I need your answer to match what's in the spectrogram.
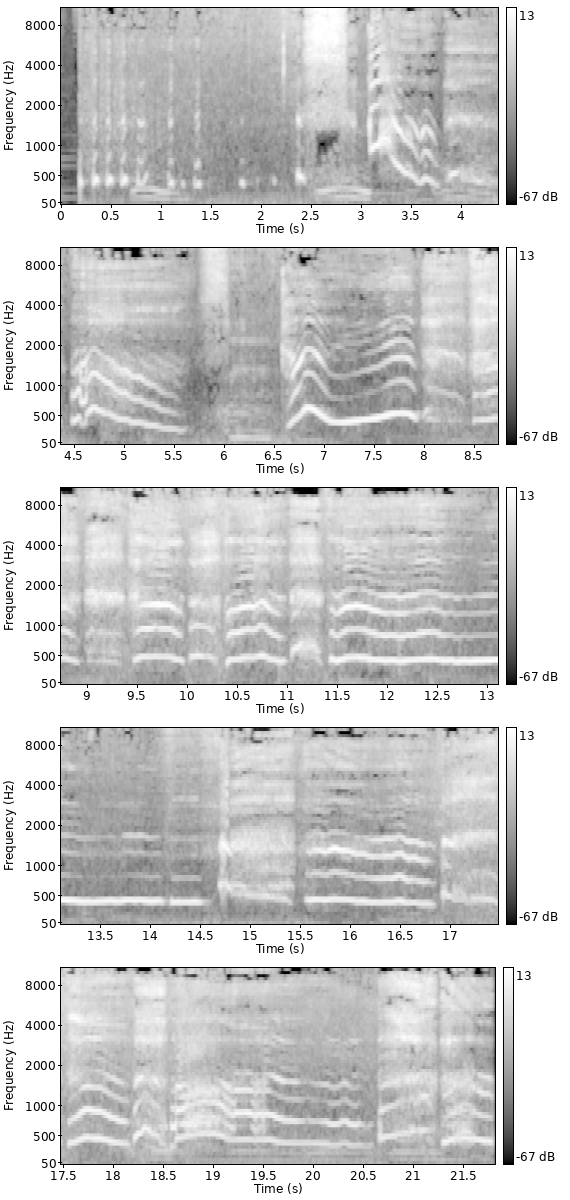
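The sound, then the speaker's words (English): A woman moans, screams in pleasure and cries in long, loud, wavering wails that swoop up and down in pitch, broken by short gasping sobs, with no words. “She's moaning, screaming in pleasure, crying, and also laughing.”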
